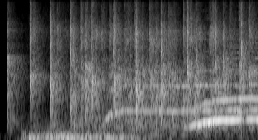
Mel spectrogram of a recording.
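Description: A live audience at a live recording at Hamburg at Work claps and applauds, a dense patter of many hands, with a few tonal whistles or squeals rising over the crowd near the end.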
